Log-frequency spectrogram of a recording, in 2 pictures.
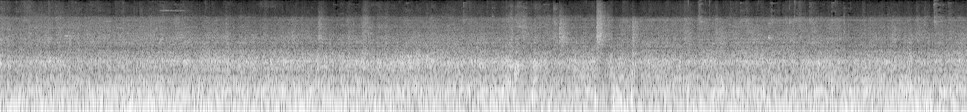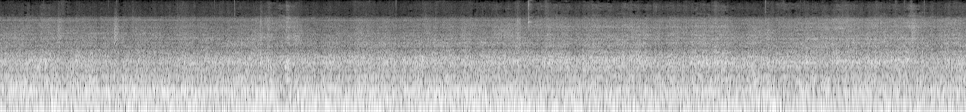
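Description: Rajdhani Express train running on the rails: a steady, dense rumble of wheels on track with a few sharp clicks.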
